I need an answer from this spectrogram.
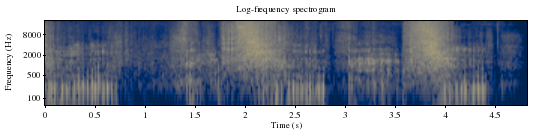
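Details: Jaguar giving three heavy, hoarse roars about two seconds apart, each a low throaty grunt swelling into a breathy rasp.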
